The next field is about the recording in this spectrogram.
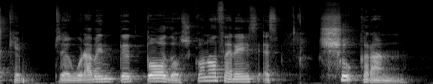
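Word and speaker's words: شكرًا: seguramente todos conoceréis es shukran shukran notáis ahora esa n final shukran y y la palabra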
